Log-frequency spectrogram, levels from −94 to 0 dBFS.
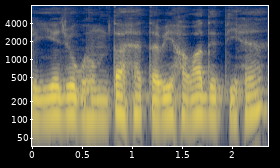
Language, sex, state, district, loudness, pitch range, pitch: Hindi, male, Chhattisgarh, Kabirdham, -17 LUFS, 110-125 Hz, 120 Hz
